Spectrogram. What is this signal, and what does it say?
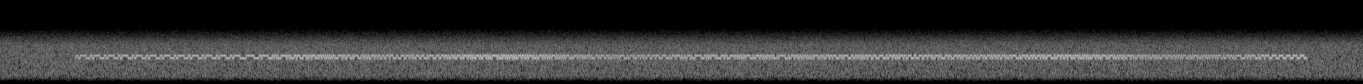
NAVTEX (SITOR-B), 100 baud, 170 Hz shift, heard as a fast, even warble, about 1360 Hz centre, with radio static. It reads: PODRIA MOLT BE SER QUE LA MAJOR PART ENCARA FOS EN MANS DELS GRECS.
